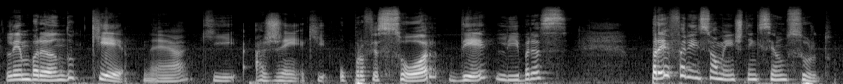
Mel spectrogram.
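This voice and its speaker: A woman's voice: mid-range voice, lively intonation, slow pace, a little mellow. A woman from Brazil, a school principal, answering interview questions in an explanatory way, with frequent tag questions and restarts. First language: Portuguese.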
